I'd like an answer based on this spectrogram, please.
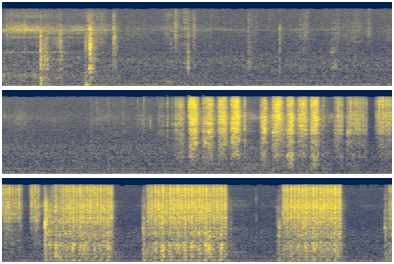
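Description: Resin ejection-seat casting being sanded on the coarse side of a Flory Models sanding stick. It starts about halfway in with quick short strokes, then turns to several longer back-and-forth strokes, grinding off what is left of the casting block.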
